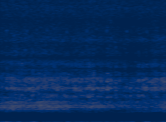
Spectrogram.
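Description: Electric RC monster trucks' motors and gear drives whirring as they run on ice, a steady rushing whir with a low uneven rumble underneath.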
